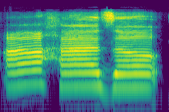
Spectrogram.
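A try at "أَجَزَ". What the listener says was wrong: Ini Jim. Titiknya di bawah. Ajaza.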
